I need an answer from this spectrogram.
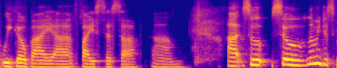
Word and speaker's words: CISA: needed to learn was how to pronounce the uh the name so it's cisa so so just want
